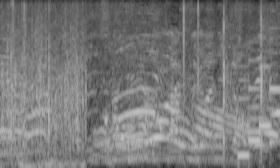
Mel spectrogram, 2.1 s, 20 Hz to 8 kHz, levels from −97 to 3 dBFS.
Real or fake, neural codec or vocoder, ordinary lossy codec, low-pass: real; none; none; none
